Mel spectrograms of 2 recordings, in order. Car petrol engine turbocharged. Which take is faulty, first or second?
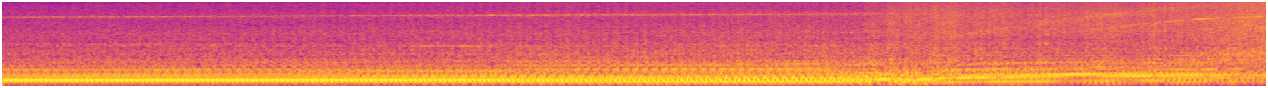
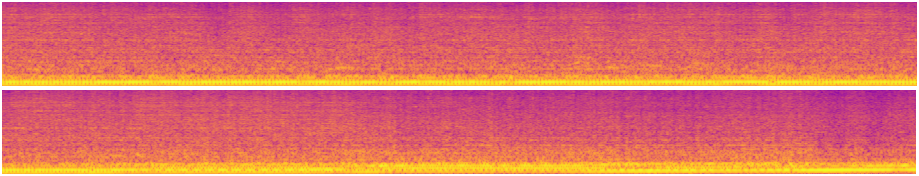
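first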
